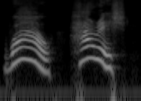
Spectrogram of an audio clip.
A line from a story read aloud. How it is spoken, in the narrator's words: she exclaimed at the sight of all the fruit and insects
